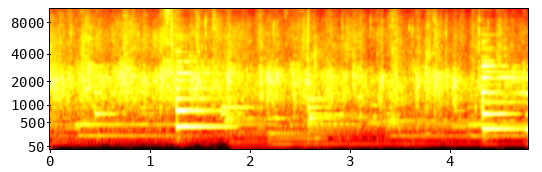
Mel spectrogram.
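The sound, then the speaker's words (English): An audience claps together in a dense, continuous wash of applause, mixed with sustained keyboard chords that shift every second or so; no one speaks over it. “If you believe that, can you clap your hands? All over this house.”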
